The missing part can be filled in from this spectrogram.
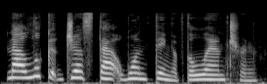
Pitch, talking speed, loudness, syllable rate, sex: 250 Hz, 225 wpm, -15 LUFS, 4.8 syllables/s, female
